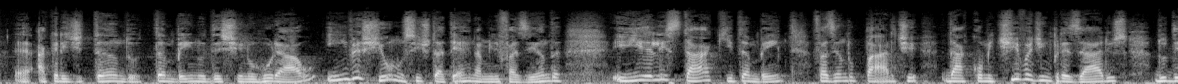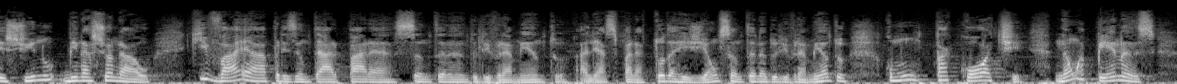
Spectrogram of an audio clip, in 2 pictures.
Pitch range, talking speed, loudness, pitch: 120-160 Hz, 125 wpm, -13 LUFS, 140 Hz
